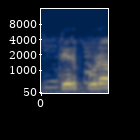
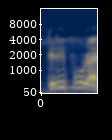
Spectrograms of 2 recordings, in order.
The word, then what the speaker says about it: त्रिपुरा: त्रिपुरा पूरा कल्चर से भरा हुआ है और इसका स्टेट का नाम मतलब त्रिपुरा बोलते हैं। एक्चुअली में त्रिपुरा है। त्रिपुरा नहीं है। इसका रियल जो प्रोनाउंसिएशन जो होता है वह त्रिपुरा हम त्रिपुरी सुंदरी जी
